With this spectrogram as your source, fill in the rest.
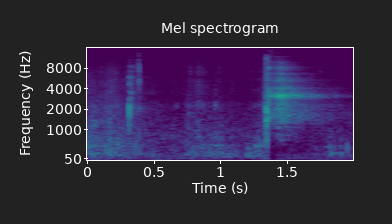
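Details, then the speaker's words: Miata (1990–2002) convertible top latch after the Posi Latch Fix screw is installed: light metallic clicks and a loose little rattle as it locks; a clasp cushion is next, to remove the rattle. "Oh yeah. Oh, you can hear it. There's a rattle to it now. Little rattle there. It locks. Now, there's a rattle to it."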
